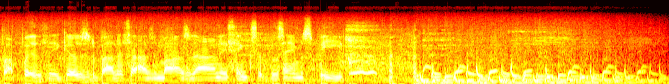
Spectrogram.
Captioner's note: chuckling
